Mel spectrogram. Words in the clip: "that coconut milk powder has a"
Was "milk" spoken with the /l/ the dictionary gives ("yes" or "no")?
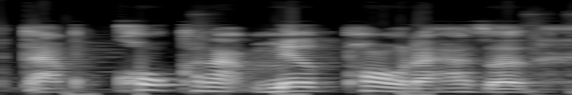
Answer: yes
